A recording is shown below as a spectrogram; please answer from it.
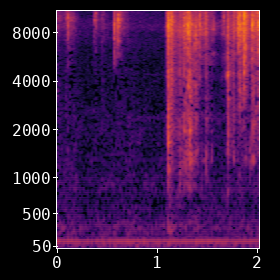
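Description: Hands rummaging through a pile of plastic Bakugan toys: a couple of small clicks, then from about a second in a dense run of plastic clattering and rustling.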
